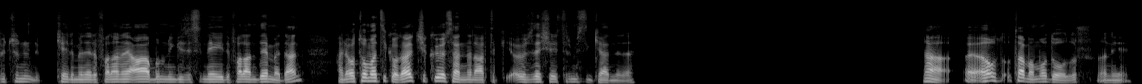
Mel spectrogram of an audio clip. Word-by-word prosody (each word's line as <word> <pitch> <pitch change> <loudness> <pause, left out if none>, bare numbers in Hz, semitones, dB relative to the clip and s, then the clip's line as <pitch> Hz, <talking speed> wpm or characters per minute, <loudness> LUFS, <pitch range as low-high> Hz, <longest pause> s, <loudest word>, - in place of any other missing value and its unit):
bütün 130 +1 -9
kelimeleri 115 -2 -2
falan, 120 0 0
eee, 120 - +3
a 120 -1 +6
bunun 120 -1 -5
İngilizcesi 115 +1 -8
neydi 120 -1 -1
falan 120 0 +1
demeden, 130 - +1 0.3
hani, 115 +2 -3
otomatik 155 +3 +3
olarak 160 - +6
çıkıyor 160 -2 +1
senden 115 -4 0
artık. 105 0 -3
Özdeşleştirmişsin 120 0 -5
kendini. 90 -5 -5 2.9
Ha, - - +2 0.2
eee, - - +2
o 175 - +3 0.2
tamam 125 -7 +3
o 135 - -1
da - - +1
olur, 95 -3 -5
hani? 95 +8 -8
120 Hz, 135 wpm, -26 LUFS, 110-125 Hz, 2.9 s, a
